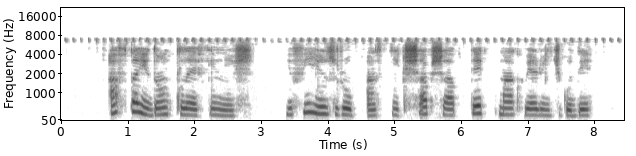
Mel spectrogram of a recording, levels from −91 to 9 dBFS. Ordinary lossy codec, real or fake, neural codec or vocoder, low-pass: none; real; none; 7.2 kHz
